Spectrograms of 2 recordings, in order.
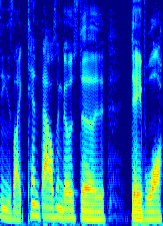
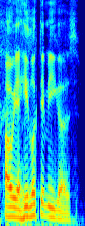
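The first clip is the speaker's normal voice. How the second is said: ordinary talk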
